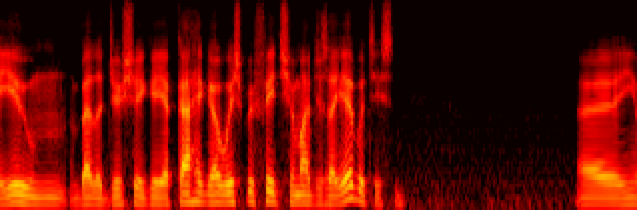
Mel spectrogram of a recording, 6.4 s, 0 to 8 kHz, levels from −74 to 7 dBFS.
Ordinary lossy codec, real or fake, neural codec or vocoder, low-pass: none; fake; codec, 16 kHz, 0.2 kbps, FocalCodec; none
